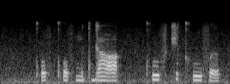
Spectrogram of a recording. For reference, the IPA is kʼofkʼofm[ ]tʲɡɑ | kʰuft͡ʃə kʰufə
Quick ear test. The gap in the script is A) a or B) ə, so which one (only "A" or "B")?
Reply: B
